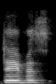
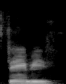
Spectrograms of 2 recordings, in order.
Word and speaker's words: Davies: Cinema by Stephen Paul Davies or Davis. I don't know. Some people with that last name spelling pronounce it Davis. Sometimes it's Davies.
